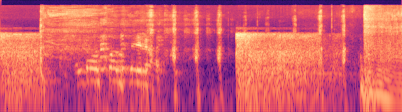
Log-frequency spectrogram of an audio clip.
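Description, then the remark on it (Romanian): Glasses smash in three loud, harsh crashes spaced a second or two apart, each bright and shattering, with voices and laughter in the gaps between them. “Știi cum se aude? Zici că aruncă cu chiuvete în cadă, pe bune.”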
